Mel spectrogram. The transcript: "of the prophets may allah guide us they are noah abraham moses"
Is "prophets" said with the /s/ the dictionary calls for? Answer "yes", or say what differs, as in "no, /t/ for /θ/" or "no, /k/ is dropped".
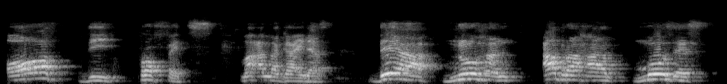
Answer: yes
